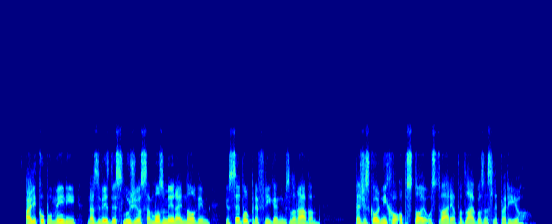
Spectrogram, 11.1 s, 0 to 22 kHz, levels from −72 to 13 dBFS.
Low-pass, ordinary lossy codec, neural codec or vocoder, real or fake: 7.2 kHz; Opus, 16 kbps; codec, 16 kHz, 0.8 kbps, ZipCodec; fake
